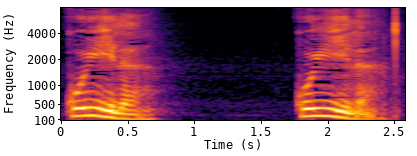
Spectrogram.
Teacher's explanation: بقرأ حركة القاف بقرأها بحركة مركبة من حركتين، الضمة والكسرة · وكيفية النطق بتاعها انني بأضم الشفتين الاول، اضم عند النطق، اضم الشفتين كأني هنطق ضمة، وبعد كده ارجع بالكسرة، نعم، هي كل الكلمات دي، بس احنا دايما بنشرح على الآيات الموجودة معنا: قيل وغيض وجيء وسيئة. · Term: الاشمام، بالاشمام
